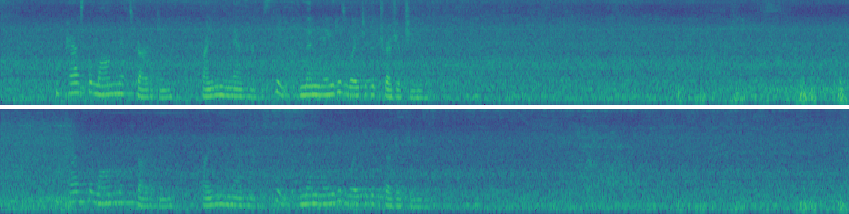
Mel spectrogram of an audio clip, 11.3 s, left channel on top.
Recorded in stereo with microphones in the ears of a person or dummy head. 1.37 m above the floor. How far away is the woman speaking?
About 0.7 m.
